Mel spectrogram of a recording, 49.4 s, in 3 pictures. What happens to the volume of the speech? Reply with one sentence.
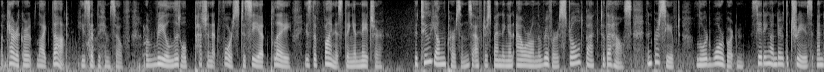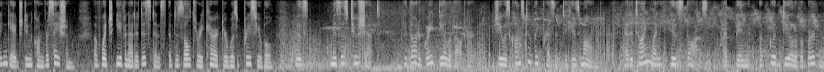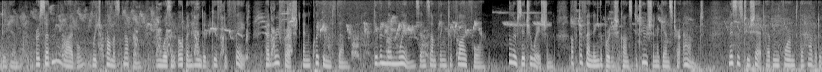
The volume of the speech stays about the same.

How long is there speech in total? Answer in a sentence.
The speech can be heard for 49 seconds in total.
